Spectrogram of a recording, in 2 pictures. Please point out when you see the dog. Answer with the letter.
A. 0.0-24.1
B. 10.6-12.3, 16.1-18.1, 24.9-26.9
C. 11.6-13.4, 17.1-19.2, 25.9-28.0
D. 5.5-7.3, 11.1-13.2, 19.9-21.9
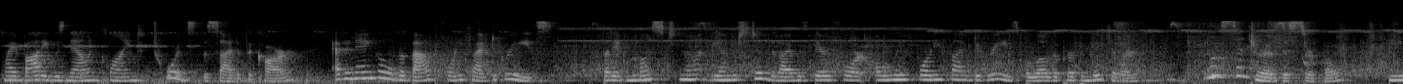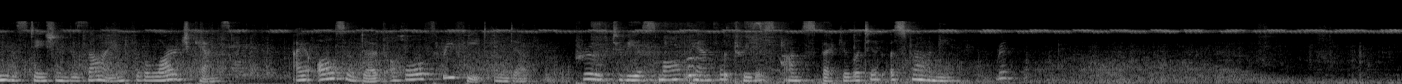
D.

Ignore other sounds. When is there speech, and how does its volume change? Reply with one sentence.
The speech can be heard from 0.0 to 24.1 s, at a steady volume.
